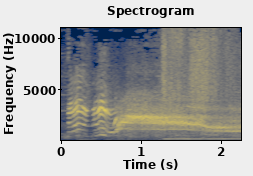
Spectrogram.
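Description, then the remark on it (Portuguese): A loud scream of indignation that begins with a few wavering, warbling cries, then rises into a long, sustained high-pitched wail lasting about two seconds. “aproveita para soltar um grito de indignação.”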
